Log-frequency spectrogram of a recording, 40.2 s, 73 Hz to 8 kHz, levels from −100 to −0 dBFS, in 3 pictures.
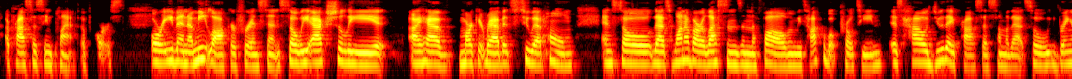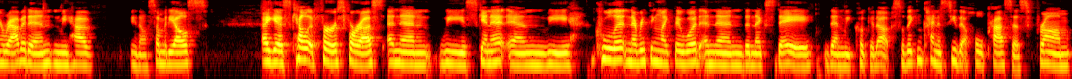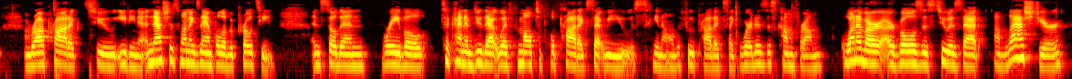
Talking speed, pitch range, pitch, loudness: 225 wpm, 170-195 Hz, 180 Hz, -26 LUFS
